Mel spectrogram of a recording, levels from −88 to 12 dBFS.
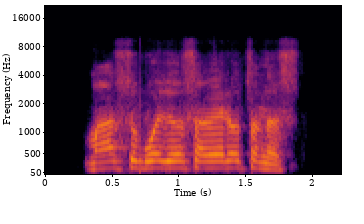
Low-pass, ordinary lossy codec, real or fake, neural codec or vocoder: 9.9 kHz; Opus, 16 kbps; real; none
